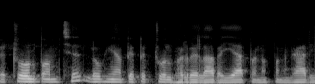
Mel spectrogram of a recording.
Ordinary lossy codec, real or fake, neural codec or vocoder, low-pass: none; fake; codec, 16 kHz, about 1 kbps, DyCAST, with the encoder's durations; none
